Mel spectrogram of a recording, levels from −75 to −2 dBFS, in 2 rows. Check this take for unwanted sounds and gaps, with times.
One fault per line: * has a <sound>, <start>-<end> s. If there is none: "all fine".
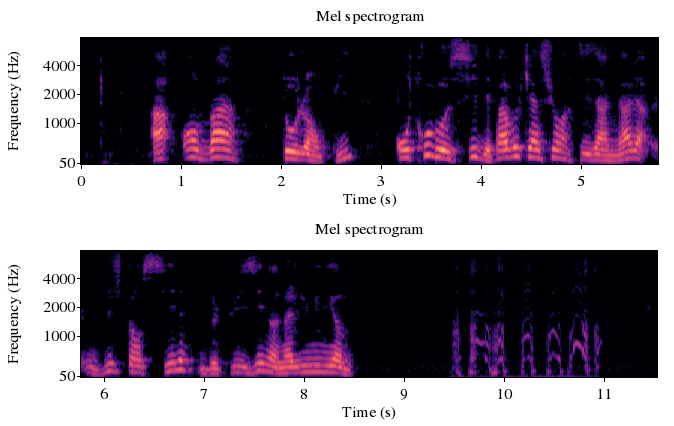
* has a squeak, 9.5-11.0 s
